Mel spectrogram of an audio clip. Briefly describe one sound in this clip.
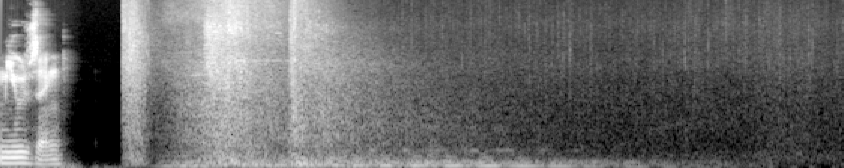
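A deep game whoosh rises and slowly fades away.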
